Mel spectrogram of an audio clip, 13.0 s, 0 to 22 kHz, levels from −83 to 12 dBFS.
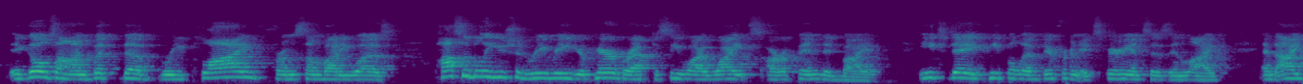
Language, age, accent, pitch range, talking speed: English, 50-69, American, 165-205 Hz, 150 wpm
